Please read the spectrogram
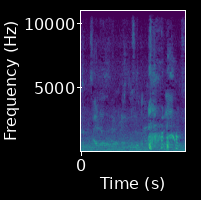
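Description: A person coughing, two loud coughs close together about one and a half seconds in, over faint background talk.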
